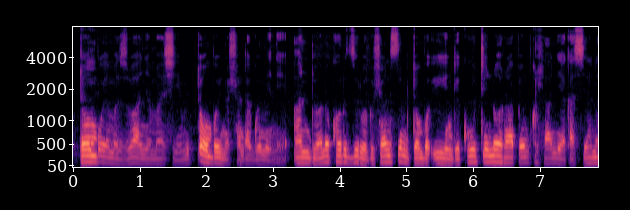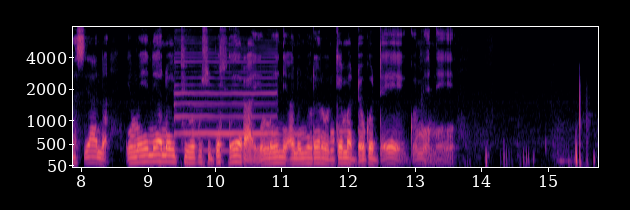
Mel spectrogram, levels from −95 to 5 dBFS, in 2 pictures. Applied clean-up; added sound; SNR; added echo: none; Wind instrument, woodwind instrument; 12 dB; none.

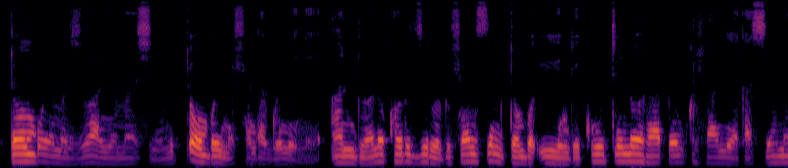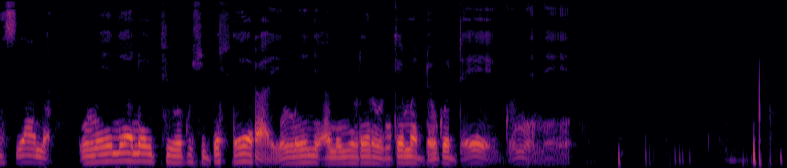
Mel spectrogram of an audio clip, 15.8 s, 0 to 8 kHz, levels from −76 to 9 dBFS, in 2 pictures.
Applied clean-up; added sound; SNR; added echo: none; none; none; none.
